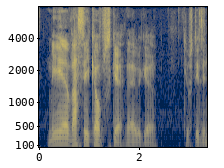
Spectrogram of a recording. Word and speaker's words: Mia Wasikowska: We are looking at how to pronounce Mia Wasikowska. Right. Mia Wasikowska.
